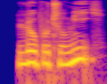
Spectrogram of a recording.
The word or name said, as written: lobotomi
